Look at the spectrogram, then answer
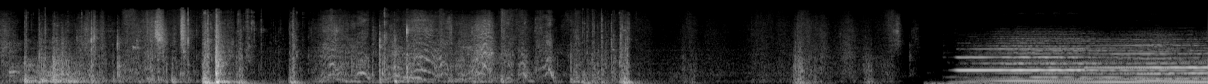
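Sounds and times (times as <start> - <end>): fabric rustling: 0.0 - 9.3
suitcase zipper opening: 2.9 - 6.4
soft thumps of clothes: 4.9 - 9.2.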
